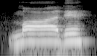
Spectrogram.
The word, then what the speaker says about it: modified: help you with the pronunciation of modified so there is an i sound modified modified okay this is just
